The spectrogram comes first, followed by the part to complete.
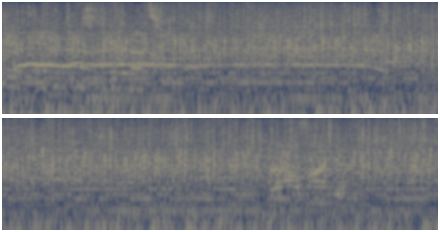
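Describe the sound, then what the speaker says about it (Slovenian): A crowd applauds firefighter graduates after their final exercise, with steady clapping and cheering under someone talking loudly over a public address, a whistle-like tone drifting through early on. "To se je ravnokar zgodilo, zato potrebujemo velik aplavz"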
